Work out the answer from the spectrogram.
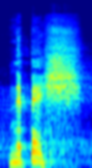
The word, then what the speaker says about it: Nepesh: Esa palabra alma es la palabra hebrea Nepesh, así como suena, N-E-P-E-S-H, Nepesh.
